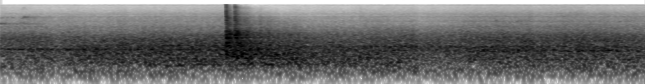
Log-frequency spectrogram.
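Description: Steady rumble of heavy vehicles crossing a steel girder bridge, heard from underneath the deck, with one sharp bang about two seconds in.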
